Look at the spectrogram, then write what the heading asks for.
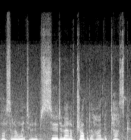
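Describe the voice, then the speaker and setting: An actress playing a blunt, guarded woman mercenary in a video game, terse and deadpan. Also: fairly low pitch, fast, slight background noise, close to an everyday voice. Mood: guarded, dry. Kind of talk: naturalistic video game acting.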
